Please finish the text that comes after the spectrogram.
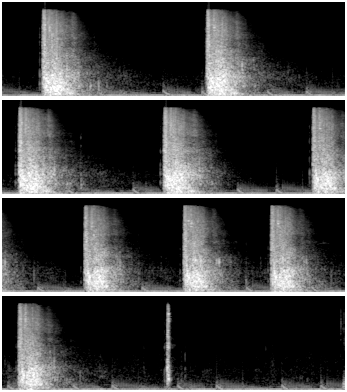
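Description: Kral Arms Tavor-style bullpup shotgun fires nine loud, sharp shots in a steady, fairly even rhythm about two seconds apart, each blast decaying quickly, with a faint click near the end and no talking.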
